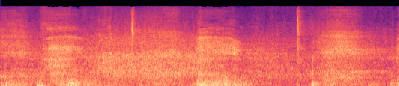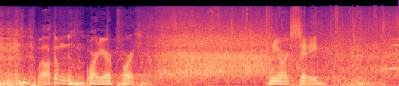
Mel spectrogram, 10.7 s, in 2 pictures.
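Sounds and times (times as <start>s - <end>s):
voice imitating an airline pilot panting out of breath: 0.0s - 1.3s, 2.0s - 3.4s, 4.1s - 5.8s
laughter: 0.0s - 6.5s, 7.2s - 10.6s
speech: 5.9s - 7.4s, 8.9s - 9.8s.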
